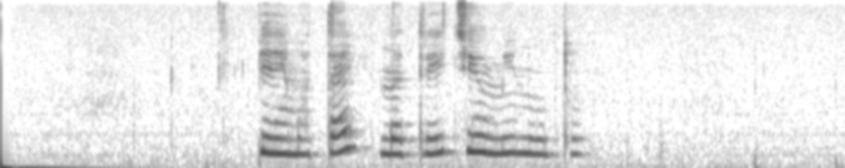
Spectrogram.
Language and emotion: Russian, neutral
